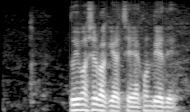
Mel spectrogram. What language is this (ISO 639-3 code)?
ben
